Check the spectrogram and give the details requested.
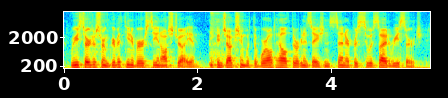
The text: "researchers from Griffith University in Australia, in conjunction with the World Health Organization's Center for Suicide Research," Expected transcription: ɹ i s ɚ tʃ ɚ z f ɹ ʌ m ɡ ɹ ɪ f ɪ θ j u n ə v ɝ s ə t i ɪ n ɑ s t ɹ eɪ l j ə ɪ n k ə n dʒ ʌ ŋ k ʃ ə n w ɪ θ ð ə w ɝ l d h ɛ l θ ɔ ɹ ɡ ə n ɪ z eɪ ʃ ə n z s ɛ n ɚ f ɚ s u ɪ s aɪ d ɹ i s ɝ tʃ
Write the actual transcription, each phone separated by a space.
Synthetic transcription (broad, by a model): ɹ i s ɚ tʃ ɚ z f ɹ ʌ m ɡ ɹ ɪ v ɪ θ j u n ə v ɝ s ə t i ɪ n ɑ s t ɹ eɪ l j ə ɪ n k ə n dʒ ʌ ŋ k ʃ ə n w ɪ ð ə w ɝ l d h ɛ l θ ɔ ɹ ɡ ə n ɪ z eɪ ʃ n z s ɛ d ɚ f ɚ s u ɪ s aɪ d ɹ i s ɝ tʃ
